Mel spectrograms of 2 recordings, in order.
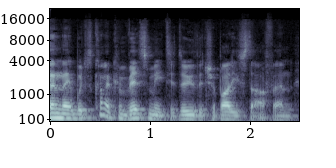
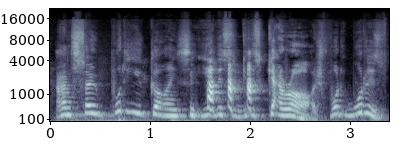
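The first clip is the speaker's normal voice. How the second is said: higher put-on posh student interviewer; student interviewer asking rappers, in a higher put-on voice; uni boy voice; 11 semitones higher than usual. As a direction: play the clueless uni boy, pitched up. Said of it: "that voice is me".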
